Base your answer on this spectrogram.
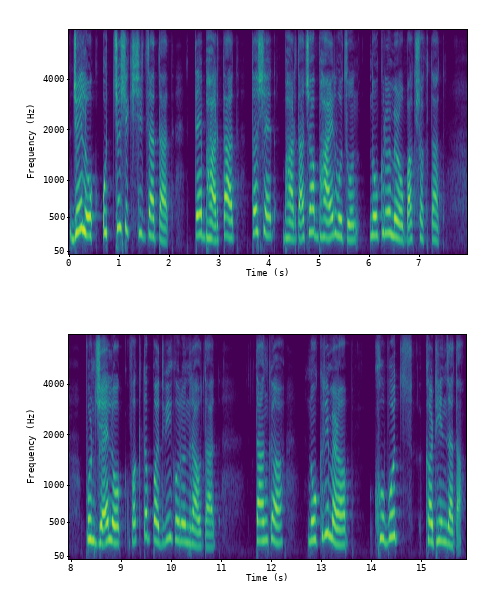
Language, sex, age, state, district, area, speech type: Goan Konkani, female, 30-45, Goa, Bardez, rural, spontaneous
